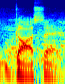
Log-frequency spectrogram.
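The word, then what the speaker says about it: Gose: Okay, so the bartender first said, well, the correct pronunciation is gosse.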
